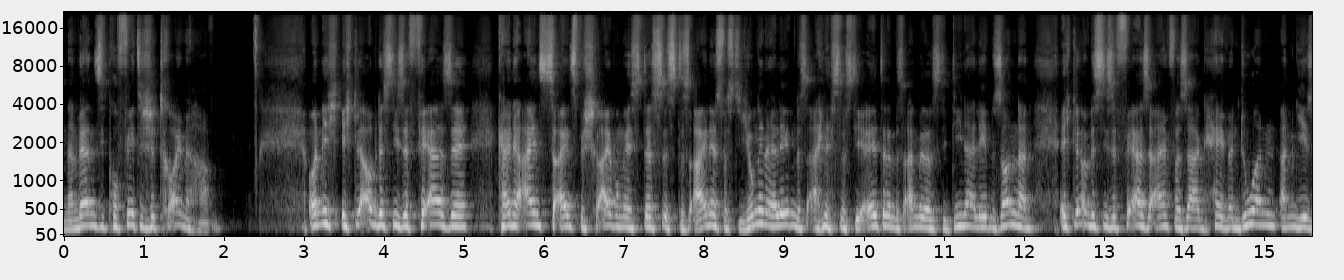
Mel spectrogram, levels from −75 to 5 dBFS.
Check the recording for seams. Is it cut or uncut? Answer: uncut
